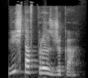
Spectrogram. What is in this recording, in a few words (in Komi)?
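"висьтав прӧстджыка", Komi, female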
